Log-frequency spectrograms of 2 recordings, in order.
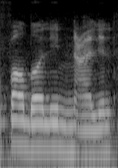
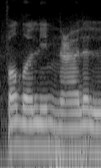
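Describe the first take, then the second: No difference in how they are said.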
